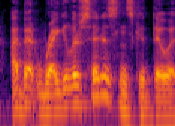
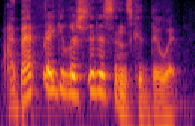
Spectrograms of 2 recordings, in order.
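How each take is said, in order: First: Said in the usual way. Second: High, lightly voiced eager founder; a hammed-up high founding-father voice; founders' voice. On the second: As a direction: pitch it way up, playful and hopeful. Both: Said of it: "the guys who came up with the whole idea".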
